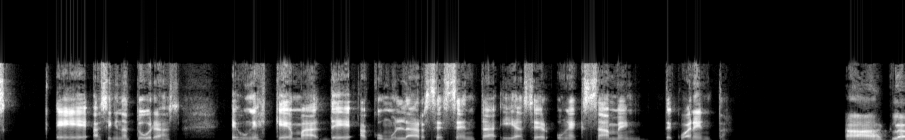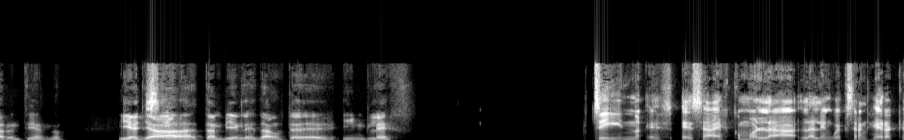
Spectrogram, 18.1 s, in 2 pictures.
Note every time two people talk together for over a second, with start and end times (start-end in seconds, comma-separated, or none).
none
